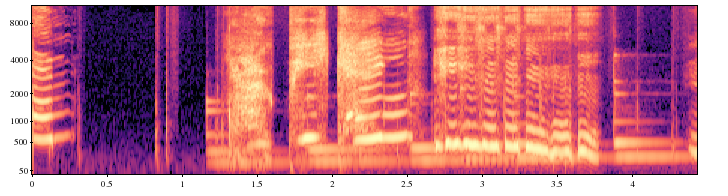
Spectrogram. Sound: whispering; Danny giggling

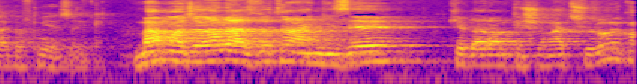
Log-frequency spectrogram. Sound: speaking in farsi

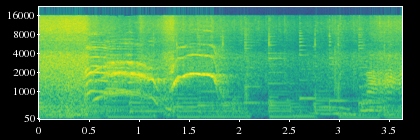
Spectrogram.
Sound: shrieking

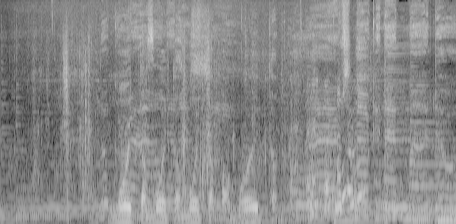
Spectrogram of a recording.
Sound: Mooji speaks Portuguese

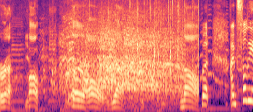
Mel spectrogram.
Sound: audience laughter

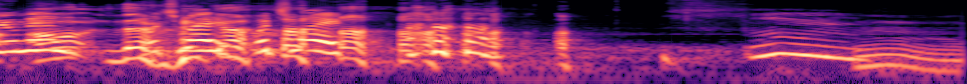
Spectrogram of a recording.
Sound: laughter

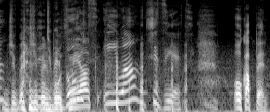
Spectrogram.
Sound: laughs

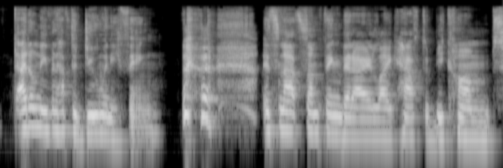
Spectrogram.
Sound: laughs

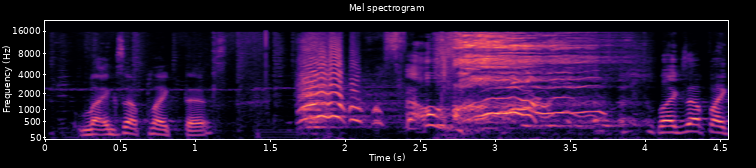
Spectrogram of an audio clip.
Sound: laughter; gasps

